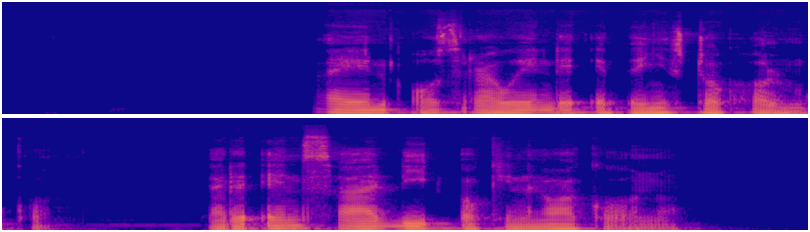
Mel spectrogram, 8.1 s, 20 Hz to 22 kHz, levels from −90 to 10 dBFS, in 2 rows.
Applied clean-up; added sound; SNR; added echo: neural mask model DeepFilterNet 3.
